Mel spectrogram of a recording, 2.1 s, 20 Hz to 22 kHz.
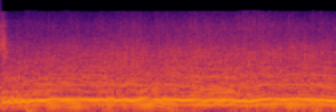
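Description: Yamaha YZ450F four-stroke single-cylinder motocross engine pulling under throttle at fairly steady revs, with a brief dip and pickup about halfway, over a steady rushing hiss.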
